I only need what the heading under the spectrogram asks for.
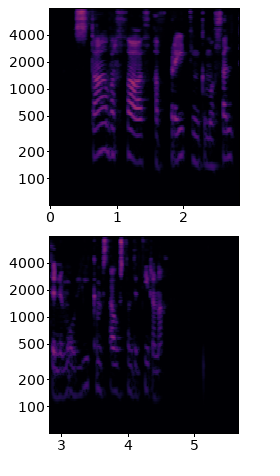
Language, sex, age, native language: Icelandic, male, 20-29, Icelandic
